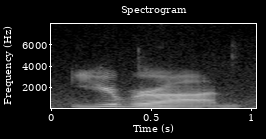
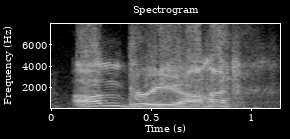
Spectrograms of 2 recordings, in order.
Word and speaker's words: Umbreon: 50% the Duck Hunt dog I am 50% uberon I am 50% entrance way I am 50% best pony none of these make sense actually like three of them make sense Umbreon it's pronounced Umbreon it's the Pokemon Pokemon so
